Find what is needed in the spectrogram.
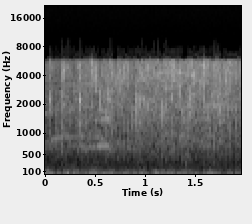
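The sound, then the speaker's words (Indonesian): Audience clapping at a talk: a dense wash of many hands clapping continuously at an even, fairly loud level, with some crowd noise mixed in. “Urung-urung kok tepuk tangan.”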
